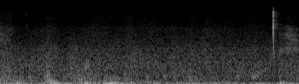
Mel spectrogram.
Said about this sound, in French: navigation, grincement des poulies, claquement de la voile, bruit des vagues aussi contre la coque.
